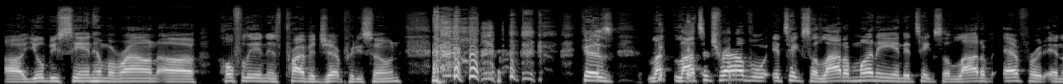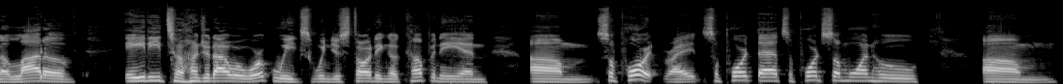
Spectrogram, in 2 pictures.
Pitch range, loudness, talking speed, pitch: 130-170 Hz, -18 LUFS, 160 wpm, 150 Hz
